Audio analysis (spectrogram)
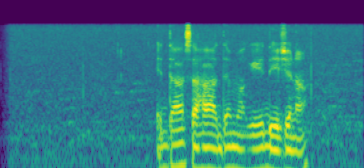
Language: Sinhala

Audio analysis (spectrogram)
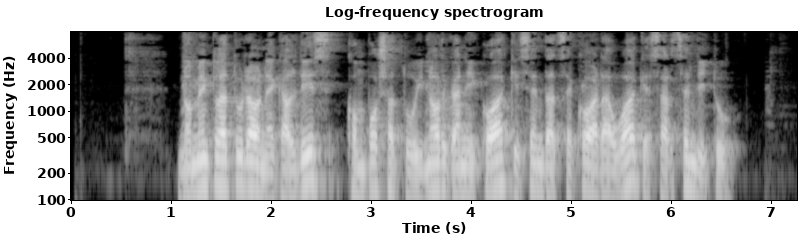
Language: Basque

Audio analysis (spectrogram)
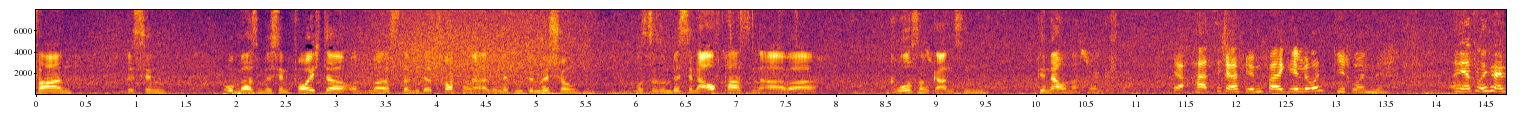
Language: German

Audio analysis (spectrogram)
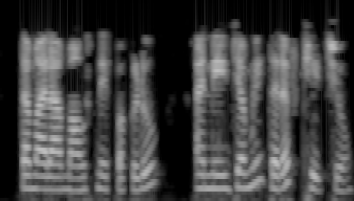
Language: Gujarati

